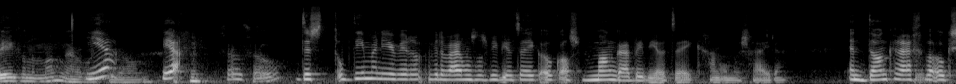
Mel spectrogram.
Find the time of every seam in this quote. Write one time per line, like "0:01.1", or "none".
none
